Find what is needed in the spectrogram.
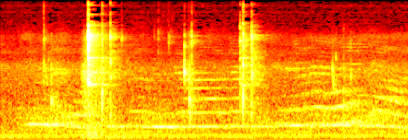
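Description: A metal spoon clinking a few times against a small glass bowl while liquids are mixed. The sharpest clink comes about a second in, with lighter ones near two and two and a half seconds. A faint wavering tone runs underneath.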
